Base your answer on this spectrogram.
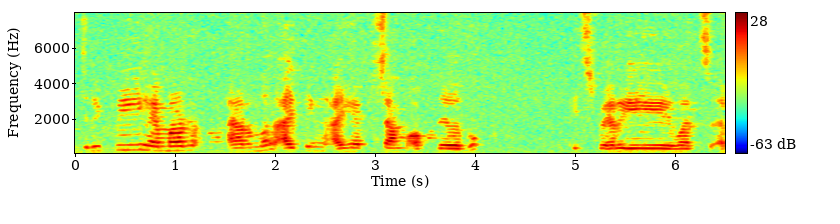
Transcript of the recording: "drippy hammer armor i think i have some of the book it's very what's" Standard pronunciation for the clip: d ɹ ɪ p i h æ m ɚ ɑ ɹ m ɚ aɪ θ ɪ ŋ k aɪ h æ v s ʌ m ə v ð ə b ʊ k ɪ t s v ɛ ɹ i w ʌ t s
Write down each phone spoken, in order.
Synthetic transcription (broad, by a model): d ɹ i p i h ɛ m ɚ ɑ ɹ m ɚ aɪ t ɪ ŋ k aɪ h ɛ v s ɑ m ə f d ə b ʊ k ɪ t s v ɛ ɹ i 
